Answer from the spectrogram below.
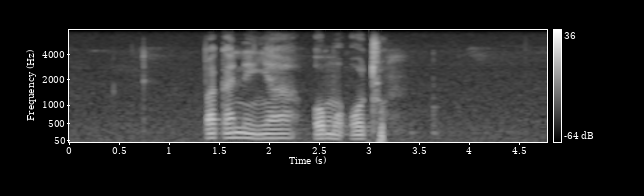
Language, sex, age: Northern Sotho, male, 26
